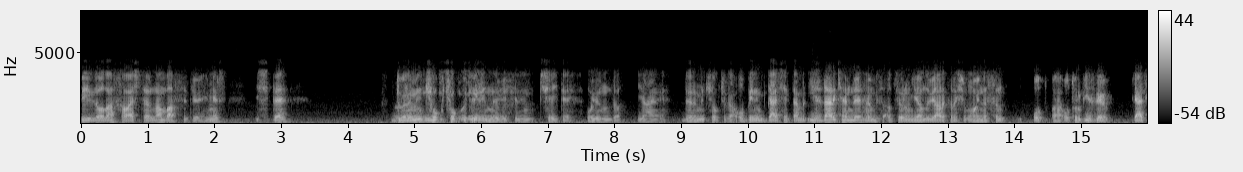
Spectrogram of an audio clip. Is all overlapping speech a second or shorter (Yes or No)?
No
